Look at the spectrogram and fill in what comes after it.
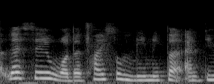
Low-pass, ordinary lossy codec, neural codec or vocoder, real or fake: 7.2 kHz; MP3, 32 kbps; codec, 16 kHz, 2 kbps, X-Codec, HuBERT features, trained on general audio; fake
